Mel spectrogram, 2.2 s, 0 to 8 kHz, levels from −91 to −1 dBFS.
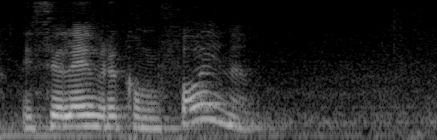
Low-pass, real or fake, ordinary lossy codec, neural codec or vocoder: none; real; none; none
